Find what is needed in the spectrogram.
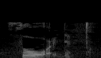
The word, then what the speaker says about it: sword: Oh, 你看一般我们切牛排，好，妈妈切菜的刀子叫 knife, 这是单刃的啊，这一边可以切。那如果双刃的剑的话呢，叫做 sword。Sword, 小心哦 ,S-W-O-R-D, 里面的 W 是不发音的哦，念作 sword. – Yeah, but this sword is made of energy, okay? E-N-E-R-G-Y, energy, which is power that is used to provide heat or operate a machine or run your cell phone, something like that.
